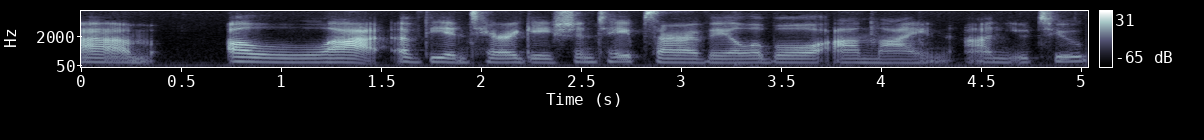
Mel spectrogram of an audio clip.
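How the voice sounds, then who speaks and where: A woman speaks with a fairly low pitch, a bright, sharp tone and ordinary pitch variation against a quiet background. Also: moderate pace. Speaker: true crime podcast co-host. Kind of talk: casual chat.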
